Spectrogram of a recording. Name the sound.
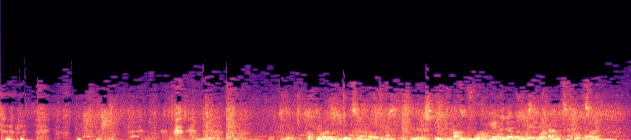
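dog barking outside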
